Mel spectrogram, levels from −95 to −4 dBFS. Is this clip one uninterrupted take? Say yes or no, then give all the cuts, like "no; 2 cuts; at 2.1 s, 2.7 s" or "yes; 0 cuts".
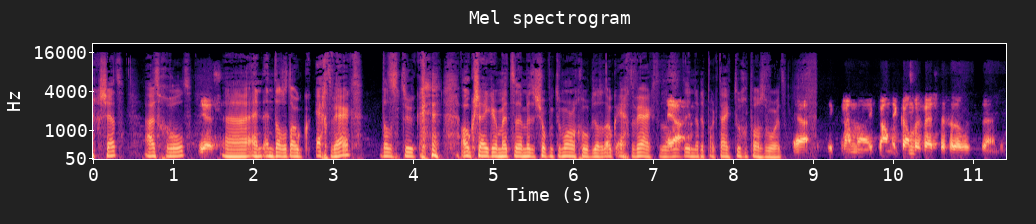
no; 2 cuts; at 2.1 s, 7.6 s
